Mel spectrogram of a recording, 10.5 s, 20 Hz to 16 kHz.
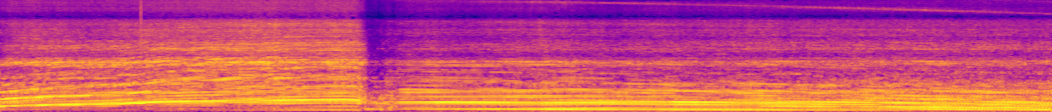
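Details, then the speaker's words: Supercharged Coyote V8 Ford Fairmont on dyno, about 900 rear-wheel hp, new Magnafuel 750 pump on boost-referenced return fuel system: strong note climbing steadily, brief dip near four seconds, then climbing cleanly without stumbling; plenty of fuel, normal WOT pull. "so this was nice this was nice to verify fuel pressure it's getting plenty of fuel the car is ready for Texas 2 K"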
